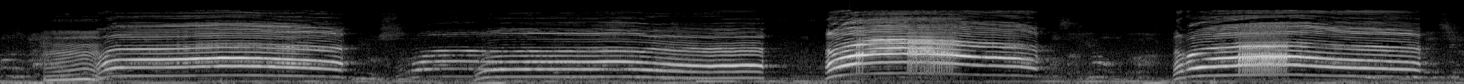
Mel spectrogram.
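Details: Domestic cat making unusual sounds indoors: four long, drawn-out yowls of about two to three seconds each, the later two louder and harsher, separated by short quiet gaps with a faint low hum.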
